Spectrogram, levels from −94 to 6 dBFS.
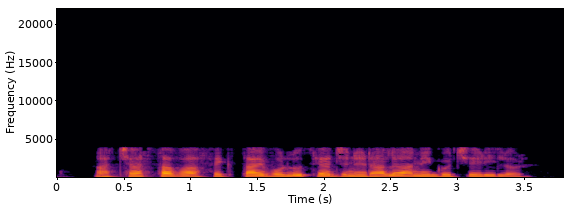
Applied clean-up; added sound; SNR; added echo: none; none; none; none.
